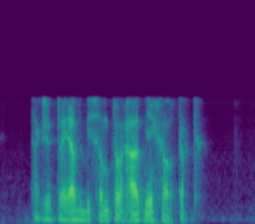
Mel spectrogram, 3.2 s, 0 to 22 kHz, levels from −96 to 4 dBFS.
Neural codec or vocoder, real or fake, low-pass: codec, 16 kHz in and 24 kHz out, 0.8 kbps, FocalCodec, streaming, 65536 codes; fake; 3.6 kHz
